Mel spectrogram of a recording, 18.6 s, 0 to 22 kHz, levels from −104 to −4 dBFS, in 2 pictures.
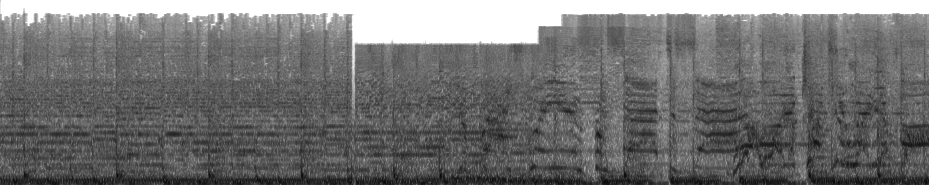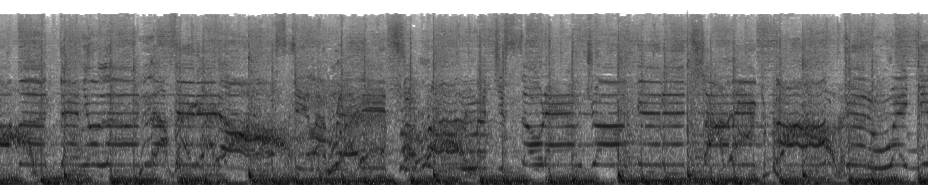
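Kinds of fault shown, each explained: Call bitrate drop: a falling bandwidth estimate forced the encoder from 128 kbps to 10 kbps between 3.52 and 8.71 s, holding the lowest rate for 1.88 s. The sound turns coarse and watery, and its top end narrows from 20 kHz to 8 kHz.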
